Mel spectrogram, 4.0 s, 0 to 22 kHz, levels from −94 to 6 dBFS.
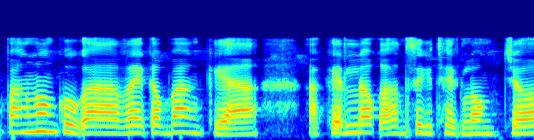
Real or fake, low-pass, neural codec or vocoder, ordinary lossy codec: real; 7.2 kHz; none; none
